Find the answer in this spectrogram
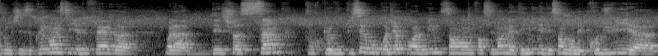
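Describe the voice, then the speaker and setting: A young woman narrating a casual makeup tutorial as a vlogger, chatty and joking at her own expense. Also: on the high side. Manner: chatty, with frequent "donc" and light self-mocking asides. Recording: roomy sound with faint background noise.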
